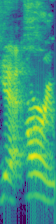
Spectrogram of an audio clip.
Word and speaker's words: Kari: So Kari, it's pronounced Kari? Yes. Kari.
